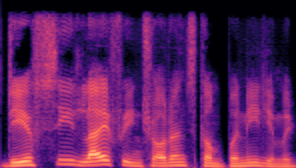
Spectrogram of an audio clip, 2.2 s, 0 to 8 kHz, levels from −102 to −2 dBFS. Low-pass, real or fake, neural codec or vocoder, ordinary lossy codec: 7.2 kHz; fake; codec, 16 kHz, 1 kbps, X-Codec, HuBERT features, trained on balanced general audio; none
